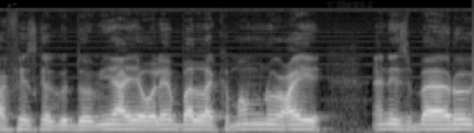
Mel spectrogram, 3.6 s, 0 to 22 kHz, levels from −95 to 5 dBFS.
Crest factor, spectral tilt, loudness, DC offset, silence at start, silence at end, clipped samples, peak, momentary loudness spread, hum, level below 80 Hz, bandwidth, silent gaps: 14 dB; -8 dB/octave; -19 LUFS; under 0.1%; 0 s; 0 s; under 0.1%; -4 dBFS; 8 LU; none; -54 dBFS; 17 kHz; none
